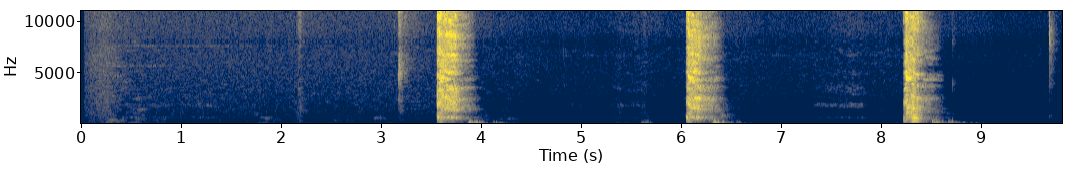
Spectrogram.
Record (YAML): three_cough_length: 9.8 s
three_cough_amplitude: 32768
three_cough_signal_mean_std_ratio: 0.24
survey_phase: beta (2021-08-13 to 2022-03-07)
age: 65+
gender: Female
wearing_mask: 'No'
symptom_none: true
smoker_status: Never smoked
respiratory_condition_asthma: false
respiratory_condition_other: false
recruitment_source: REACT
submission_delay: 0 days
covid_test_result: Negative
covid_test_method: RT-qPCR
